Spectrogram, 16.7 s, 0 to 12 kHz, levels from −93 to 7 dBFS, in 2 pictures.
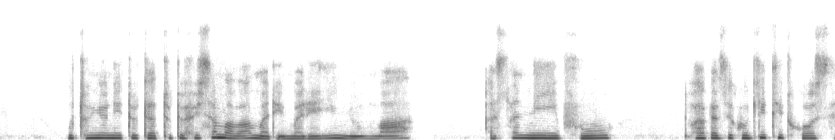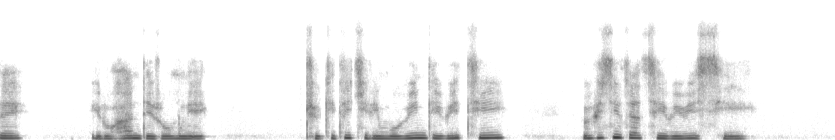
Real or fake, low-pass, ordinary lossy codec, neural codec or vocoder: fake; 7.2 kHz; Opus, 16 kbps; codec, 16 kHz, 4 kbps, FunCodec, trained on Chinese and English, 50 frames a second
